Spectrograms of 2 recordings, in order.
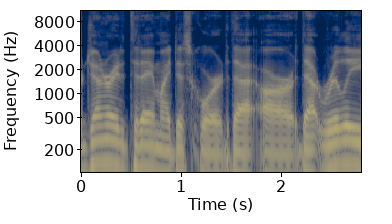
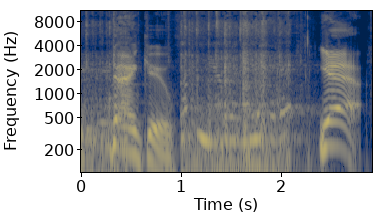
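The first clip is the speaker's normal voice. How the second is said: mocking echo; 12 semitones higher, much slower than usual. Echoing the video host.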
